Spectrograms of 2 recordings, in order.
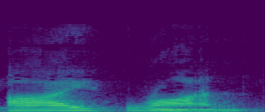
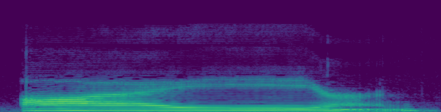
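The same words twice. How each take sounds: First: "I-ron" said wrongly as two syllables with R before the vowel; "I-ron" as the letters suggest; spelling pronunciation. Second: "Iron" as "eye-ern", R after the schwa; "Iron" with the R swallowed into the second syllable; correct iron. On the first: Teacher showing the wrong, letter-based way to say "iron". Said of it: "It looks like it should be". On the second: Teacher modelling the right "iron" for learners. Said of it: "the R comes after the vowel". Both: Shown as a demonstration.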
